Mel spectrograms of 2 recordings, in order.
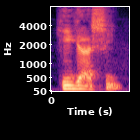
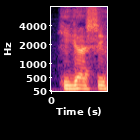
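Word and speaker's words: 東: তো এটার মেইন উচ্চারণ হচ্ছে হিগাশি, হিগাশি হচ্ছে এটা মেইন উচ্চারণ, ঠিক আছে।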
